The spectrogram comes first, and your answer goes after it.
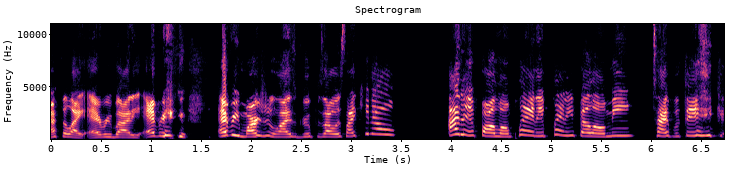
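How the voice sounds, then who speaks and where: A woman with a Detroit accent talks at a very fast pace in a raised, projected voice with a bright, sharp, animated tone. Her pitch swings very widely, and the sound is dry and close with no echo. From Detroit, US Midwest. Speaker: urban planner. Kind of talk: podcast interview. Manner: casual, animated.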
